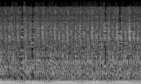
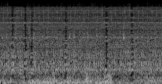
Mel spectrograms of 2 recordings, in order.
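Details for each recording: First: 2006 Hyundai Tiburon 2.7 V6, 6-speed manual, even idle with a fast, light ticking steady on top, from clogged, oil-starved hydraulic lash adjusters; adjusters, timing belt and water pump replaced, removing about 90% of the ticking, remainder thought injectors and throwout bearing. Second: 2006 Hyundai Tiburon 2.7 V6, 6-speed manual, idle after replacing hydraulic lash adjusters, timing belt and water pump: even, steady low rumble, about 90% of the former ticking gone; owner suspects remaining faint sound is injectors and clutch throw-out bearing chatter.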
